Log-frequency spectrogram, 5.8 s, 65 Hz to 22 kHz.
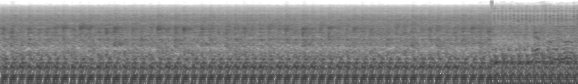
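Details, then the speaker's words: Kawasaki KFX400 single-cylinder after engine case replacement, carburetor still leaking gas: steady thumping idle at about three beats a second, even and unbroken apart from a small step in pitch; healthy running. "sounds good. It's a healthy motor."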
